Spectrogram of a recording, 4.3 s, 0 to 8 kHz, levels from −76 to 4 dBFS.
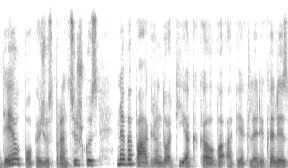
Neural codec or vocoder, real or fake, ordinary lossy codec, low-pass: none; real; Opus, 24 kbps; 7.2 kHz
